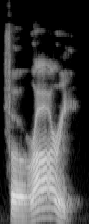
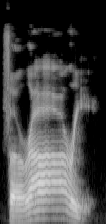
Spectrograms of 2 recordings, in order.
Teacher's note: Stress on the second syllable.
